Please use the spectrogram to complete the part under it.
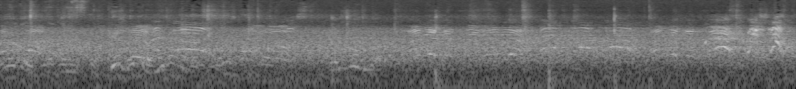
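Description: Players shout and call out across a field outdoors.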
